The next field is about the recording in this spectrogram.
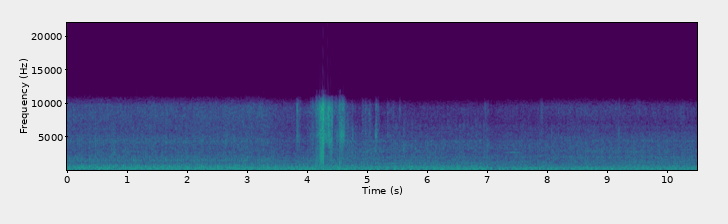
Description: Manual gear box making rattle grinding noise after clutch change. Even in neutral( slave cylinder or gearbox bearings?)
